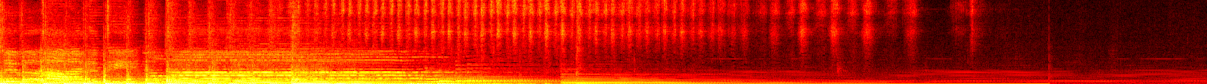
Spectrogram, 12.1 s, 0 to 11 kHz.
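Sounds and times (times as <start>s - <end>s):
live band held notes ringing: 1.7s - 8.9s
fast high-pitched pulsing: 2.2s - 10.2s.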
